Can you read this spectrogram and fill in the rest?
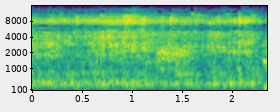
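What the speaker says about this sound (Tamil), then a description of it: "தேவையான அளவு தண்ணி ஊற்றிக்கலாம்." Water being poured into a pot while cooking biryani, a soft, steady splashing and trickling stream that runs continuously at close range with no talking.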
